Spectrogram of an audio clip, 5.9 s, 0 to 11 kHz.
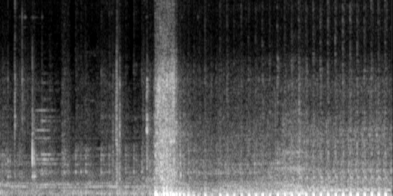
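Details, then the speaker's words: Honda CG125 2025, 5483 km, after replacing faulty cam gear that caused crying whine: smooth even single-cylinder idle and blips, no gear whine or clatter. Normal idle. "बिल्कुल सुने यहां से भी और यहां से भी मैं एक्सलरेटर देके आपको दिखाता हूं। बिल्कुल सुन हो गई अल्हम्दुलिल्लाह।"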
